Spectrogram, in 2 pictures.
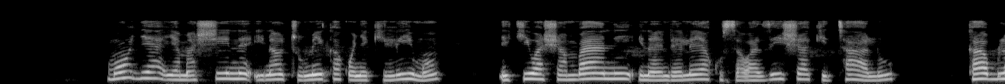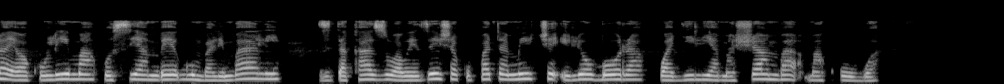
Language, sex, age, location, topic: Swahili, female, 36-49, Dar es Salaam, agriculture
